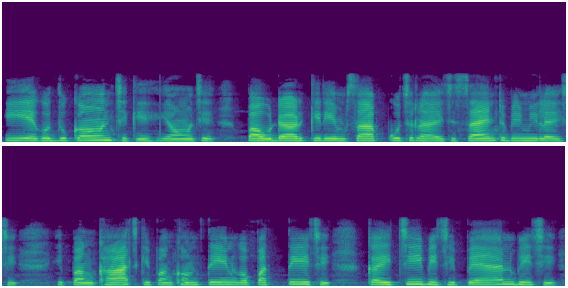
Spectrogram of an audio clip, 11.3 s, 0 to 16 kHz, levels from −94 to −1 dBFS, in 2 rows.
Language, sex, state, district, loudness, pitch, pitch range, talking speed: Angika, female, Bihar, Bhagalpur, -23 LUFS, 230 Hz, 215-240 Hz, 155 wpm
